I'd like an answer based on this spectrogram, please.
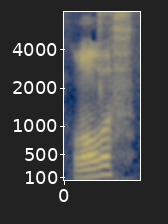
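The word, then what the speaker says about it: Lolth: and the spider queen's name is spelled like that lol lolith wolf it's kind of like lilith but it's not lilith and that always throws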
